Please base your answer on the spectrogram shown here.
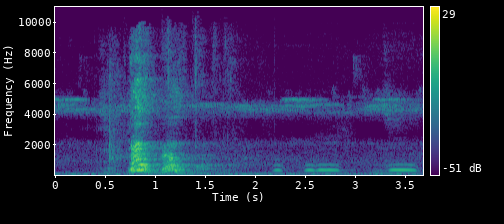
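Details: A Great Pyrenees livestock guardian dog on a farm in Knoxville, Tennessee, gives two deep, rough barks to drive off owls threatening the pygmy goats it guards.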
